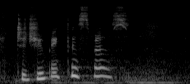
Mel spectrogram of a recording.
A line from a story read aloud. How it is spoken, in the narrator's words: Miss Wally said in a gentle tone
